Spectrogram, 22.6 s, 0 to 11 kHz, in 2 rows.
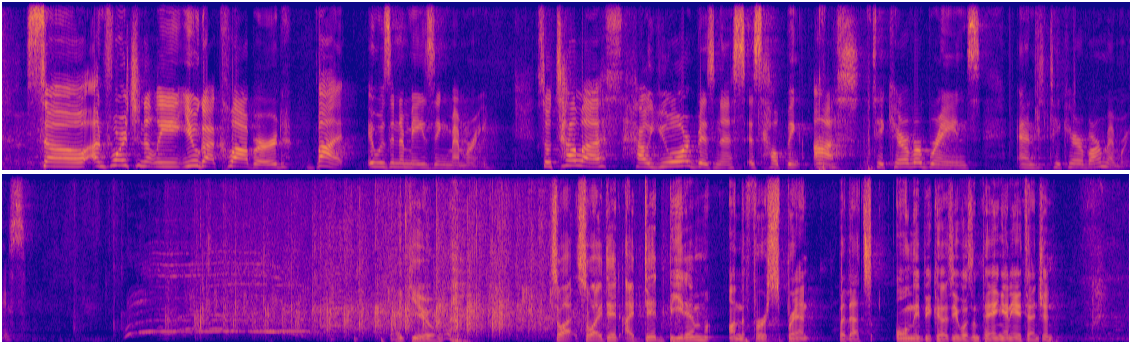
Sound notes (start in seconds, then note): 12.4 cheering, applause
